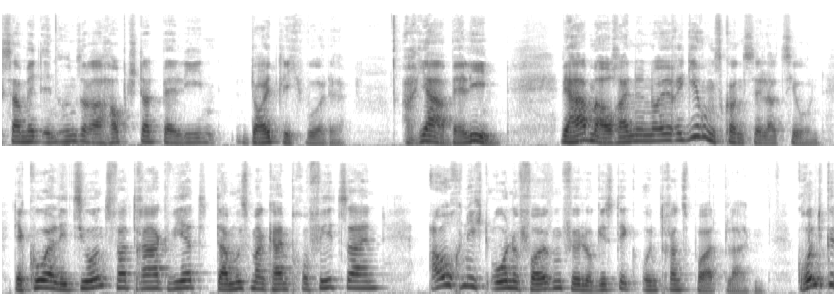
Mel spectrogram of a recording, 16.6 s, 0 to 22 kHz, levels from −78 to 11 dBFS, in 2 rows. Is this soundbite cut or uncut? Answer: uncut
